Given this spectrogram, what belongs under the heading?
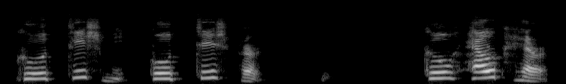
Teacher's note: we don't pronounce D when you have a consonant in the next word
